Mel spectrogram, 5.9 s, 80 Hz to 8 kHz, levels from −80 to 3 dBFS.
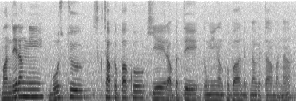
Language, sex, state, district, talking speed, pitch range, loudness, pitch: Garo, male, Meghalaya, South Garo Hills, 90 wpm, 110-145 Hz, -17 LUFS, 125 Hz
